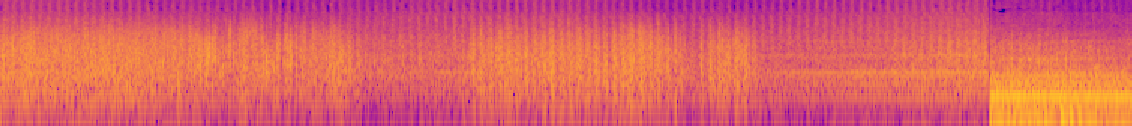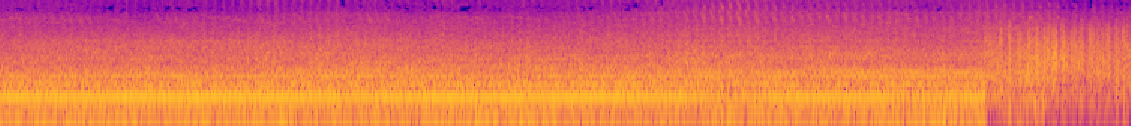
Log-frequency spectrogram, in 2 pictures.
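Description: Helicopter running in flight: a loud rushing noise of rotor and wind that swells and fades a few times. About eight seconds in it gives way to a steady low hum with a few overtones, which lasts until near the end.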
